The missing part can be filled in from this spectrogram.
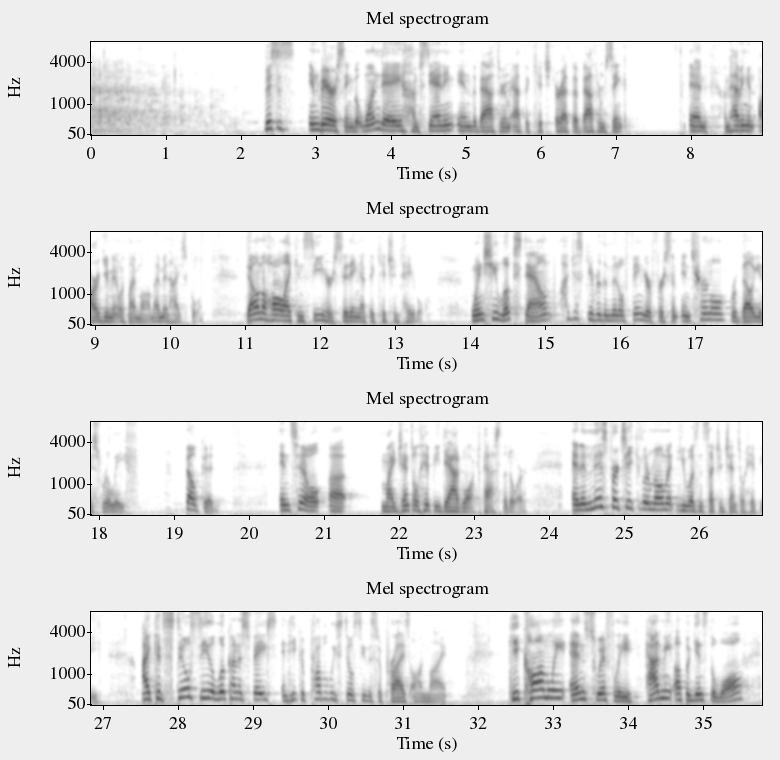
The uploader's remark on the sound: Conference excerpt taken from Ted talk "Fatherhood can change the world".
